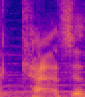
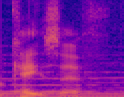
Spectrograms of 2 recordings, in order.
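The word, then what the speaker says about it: Cait Sith: pronounced by Square Enix, it was also either Cat Sith or Kate Sith.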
